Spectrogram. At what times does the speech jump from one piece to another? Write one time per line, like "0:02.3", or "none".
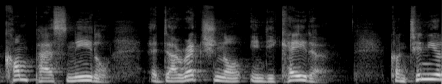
none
